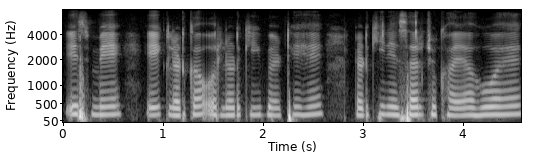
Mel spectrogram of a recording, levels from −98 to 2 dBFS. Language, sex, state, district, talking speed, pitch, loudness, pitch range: Hindi, female, Delhi, New Delhi, 185 wpm, 205 Hz, -24 LUFS, 195-210 Hz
